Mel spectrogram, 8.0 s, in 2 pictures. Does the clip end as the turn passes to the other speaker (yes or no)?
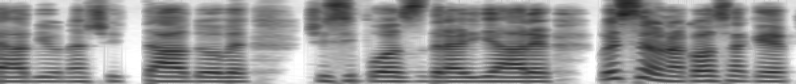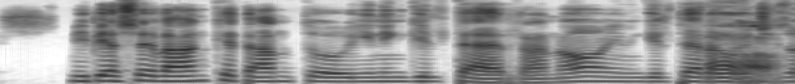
no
